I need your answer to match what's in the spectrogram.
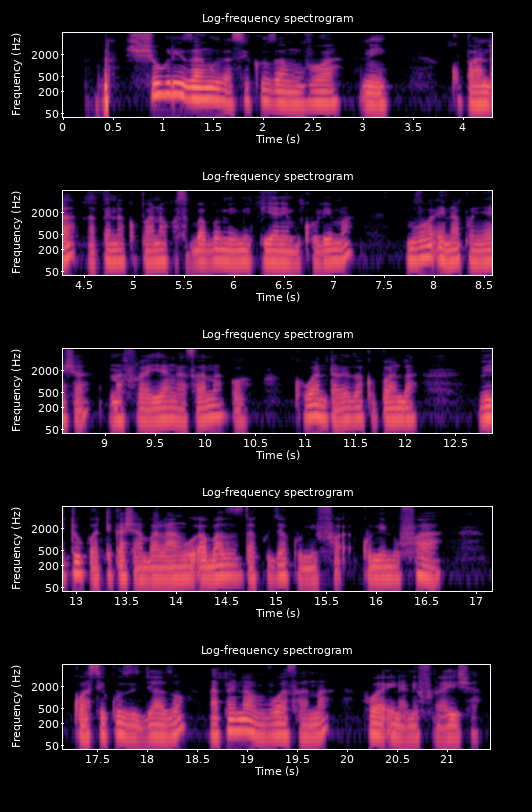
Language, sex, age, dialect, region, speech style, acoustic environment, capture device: Swahili, male, 25-34, Kenya - Nairobi Sheng-influenced, Kenya, happy; nervous, silence, mobile / Linux / Chrome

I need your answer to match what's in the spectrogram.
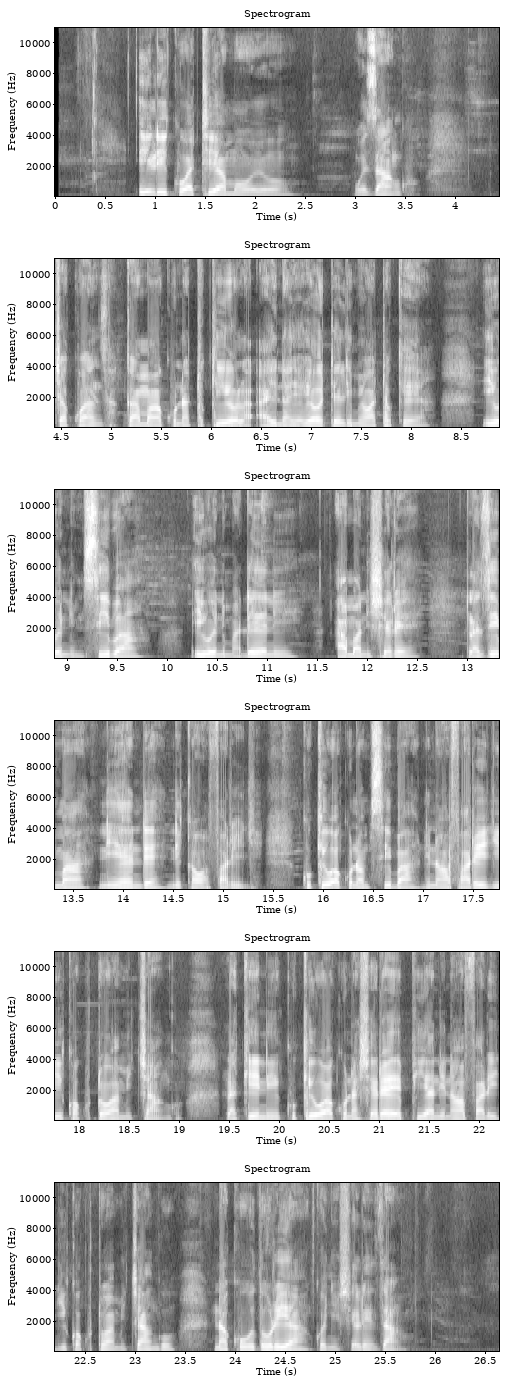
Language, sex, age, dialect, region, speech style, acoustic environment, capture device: Swahili, male, 35-44, Tanzania - Dar es Salaam, Tanzania, tired, music, desktop / Linux / Chrome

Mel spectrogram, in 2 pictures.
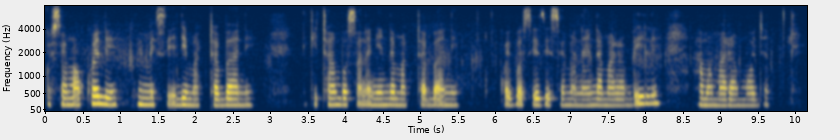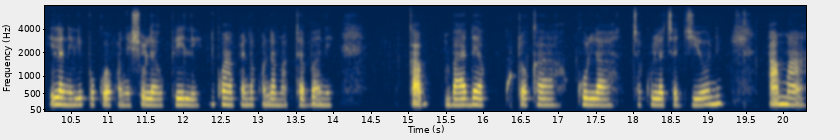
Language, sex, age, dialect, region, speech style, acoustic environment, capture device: Swahili, female, 25-34, Kenya - Nairobi Sheng-influenced, Kenya, focused, silence, mobile / Linux / Chrome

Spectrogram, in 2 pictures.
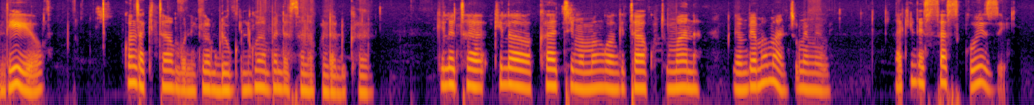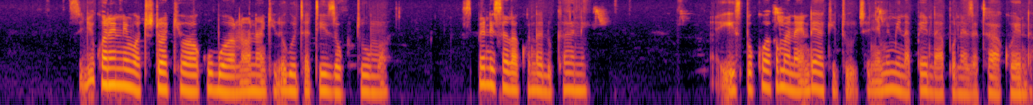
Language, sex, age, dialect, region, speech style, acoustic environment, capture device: Swahili, female, 18-24, Kenya - Nairobi Sheng-influenced, Kenya, relaxed; focused, people talking; nature, mobile / Linux / Chrome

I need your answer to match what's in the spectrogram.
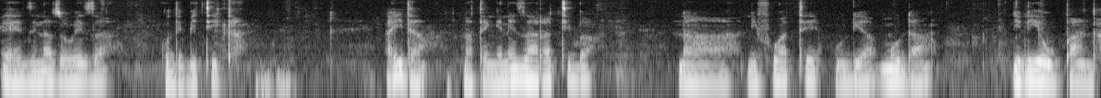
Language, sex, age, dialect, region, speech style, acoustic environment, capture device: Swahili, male, 25-34, Kenya - Nairobi Sheng-influenced, Kenya, relaxed; focused, people talking, mobile / Linux / Chrome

